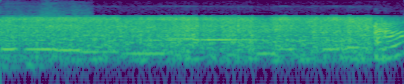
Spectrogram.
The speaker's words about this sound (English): So what's that tune we can hear in the background? The tune is the Lincolnshire Poacher from the Western number station. So someone's overlaying on a Russian frequency an old Western intelligence number station? Well, certainly the tune of it, yes.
